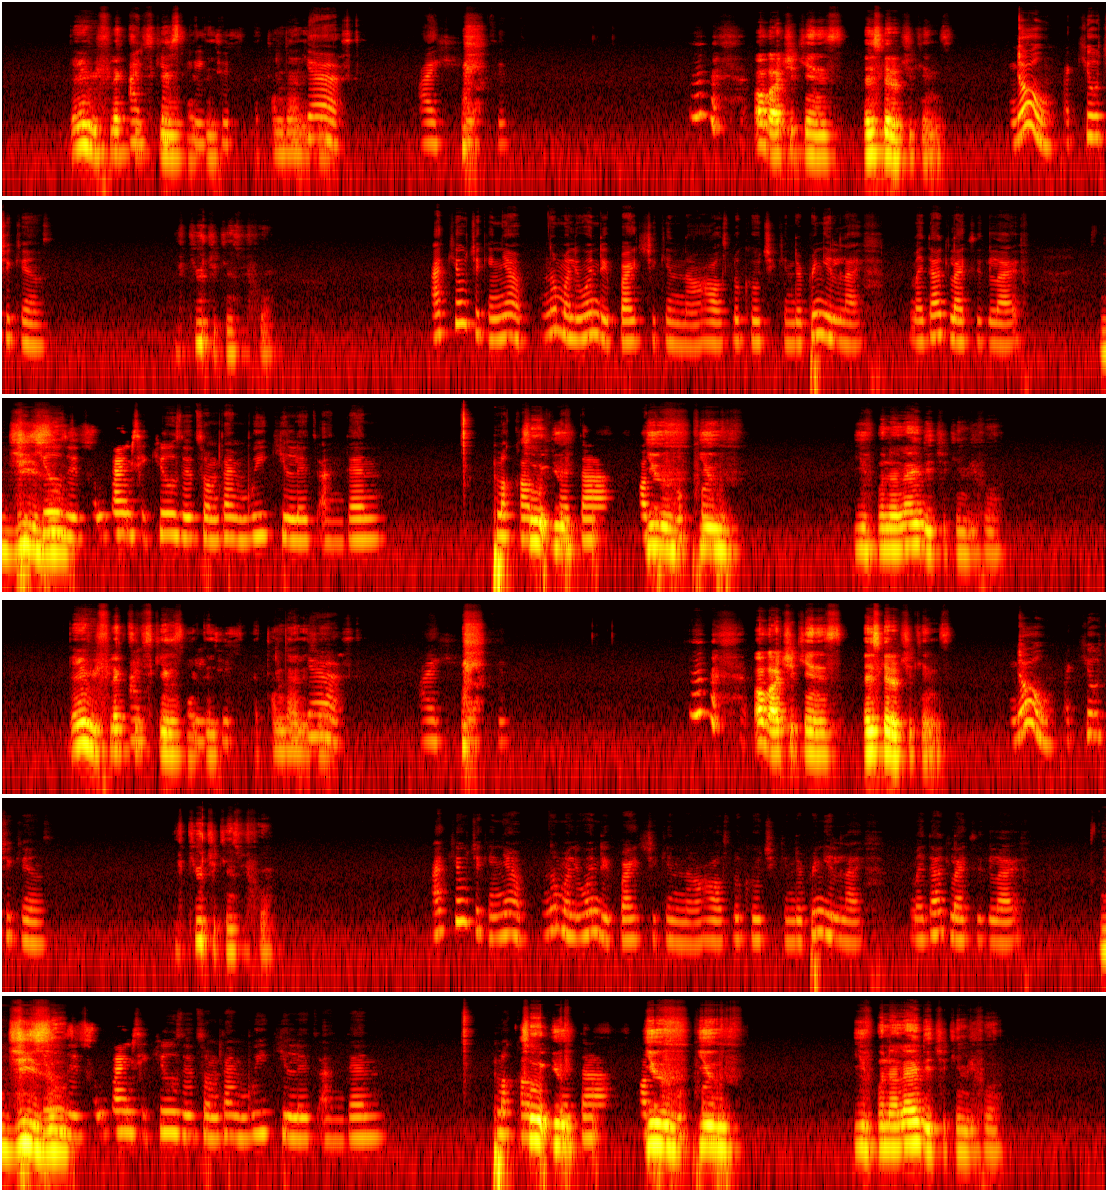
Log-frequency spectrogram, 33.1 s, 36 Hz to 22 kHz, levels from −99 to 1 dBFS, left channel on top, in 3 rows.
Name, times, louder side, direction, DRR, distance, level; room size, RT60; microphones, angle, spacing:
voice 1, 0.7-1.2 1.6-2.2 2.7-3.3 4.6-4.8 6.9-7.2 7.5-8.3 8.6-9.4 13.0-13.7 22.0-22.7 27.4-27.8 28.5-29.4 30.6-32.1, right 4 dB, 75° right, 0.6 m, -28 dB
voice 2, 1.3-2.0 3.1-3.4 4.2-4.4 4.6-4.7 10.1-10.5 10.9-11.5 15.3-17.4 17.7-18.3 18.5-19.6 20.1-21.2 22.2-25.9 27.0-27.4 27.7-28.1 28.5-28.6 29.1-29.3, left 3 dB, 40° left, 0.4 m, -38 dB
2.8 x 2.4 x 2.5 m
head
